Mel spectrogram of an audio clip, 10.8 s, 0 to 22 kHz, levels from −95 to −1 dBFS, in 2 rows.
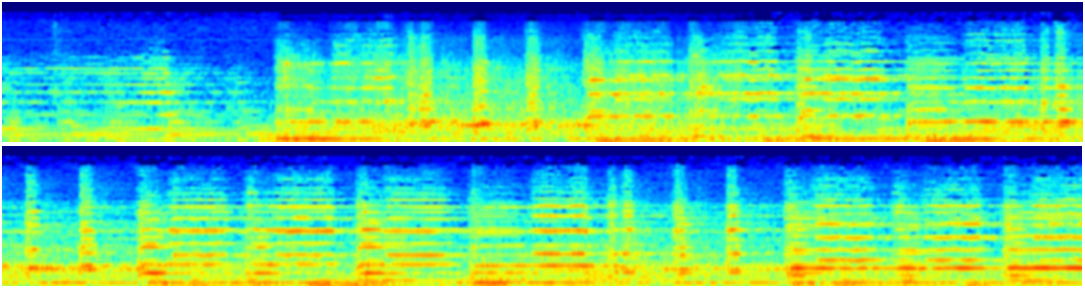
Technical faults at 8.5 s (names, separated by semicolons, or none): none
